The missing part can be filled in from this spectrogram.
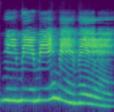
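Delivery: put-on, pitched way up, dragged-out, slow mocking taunt. Describing a reaction that feels very old, the speaker acts it out: mocking imitation of someone. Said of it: "Like very mocking the person".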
